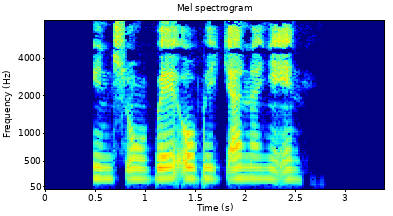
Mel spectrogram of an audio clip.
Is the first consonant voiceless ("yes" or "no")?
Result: no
